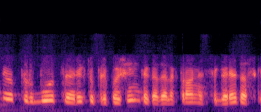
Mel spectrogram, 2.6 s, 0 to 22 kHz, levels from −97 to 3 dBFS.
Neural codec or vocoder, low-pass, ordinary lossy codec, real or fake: none; 7.2 kHz; AAC, 64 kbps; real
